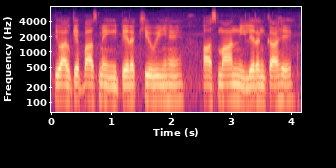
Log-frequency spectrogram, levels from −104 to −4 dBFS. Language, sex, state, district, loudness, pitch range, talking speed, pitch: Hindi, male, Uttar Pradesh, Lalitpur, -14 LUFS, 110-115 Hz, 185 wpm, 110 Hz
